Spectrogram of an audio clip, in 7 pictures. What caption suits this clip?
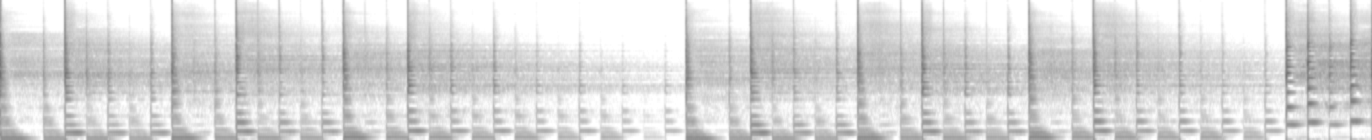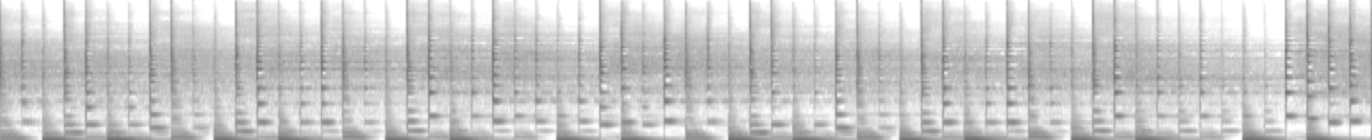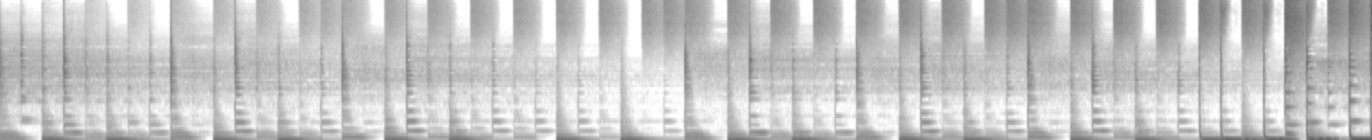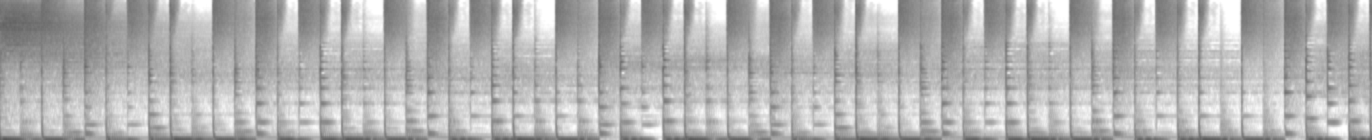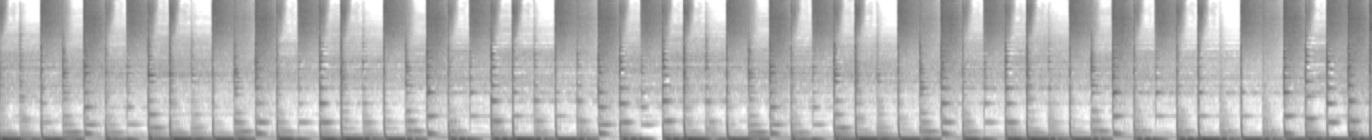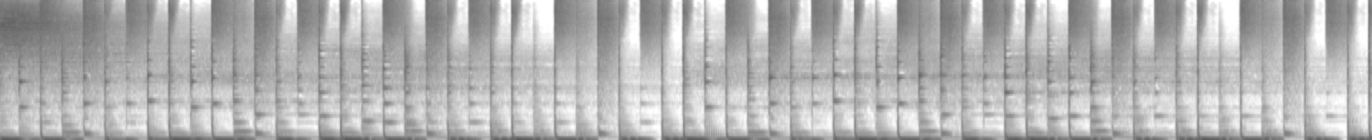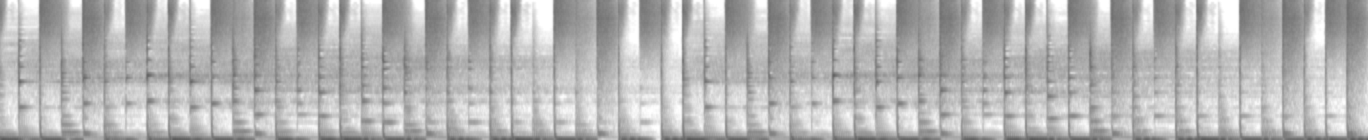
chill tune for a game
Simple, a bit melancholic slow tune, could work well for building or game main menu stuff.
